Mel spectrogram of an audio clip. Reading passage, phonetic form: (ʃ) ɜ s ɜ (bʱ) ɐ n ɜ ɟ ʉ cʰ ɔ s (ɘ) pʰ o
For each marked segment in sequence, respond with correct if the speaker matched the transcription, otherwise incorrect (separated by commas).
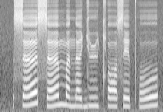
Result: incorrect, incorrect, incorrect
